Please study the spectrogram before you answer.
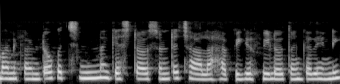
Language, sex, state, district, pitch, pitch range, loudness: Telugu, female, Andhra Pradesh, Chittoor, 255 Hz, 250-275 Hz, -14 LUFS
